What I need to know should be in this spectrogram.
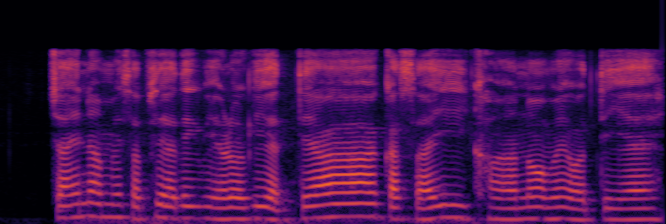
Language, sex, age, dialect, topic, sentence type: Hindi, male, 18-24, Awadhi Bundeli, agriculture, statement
